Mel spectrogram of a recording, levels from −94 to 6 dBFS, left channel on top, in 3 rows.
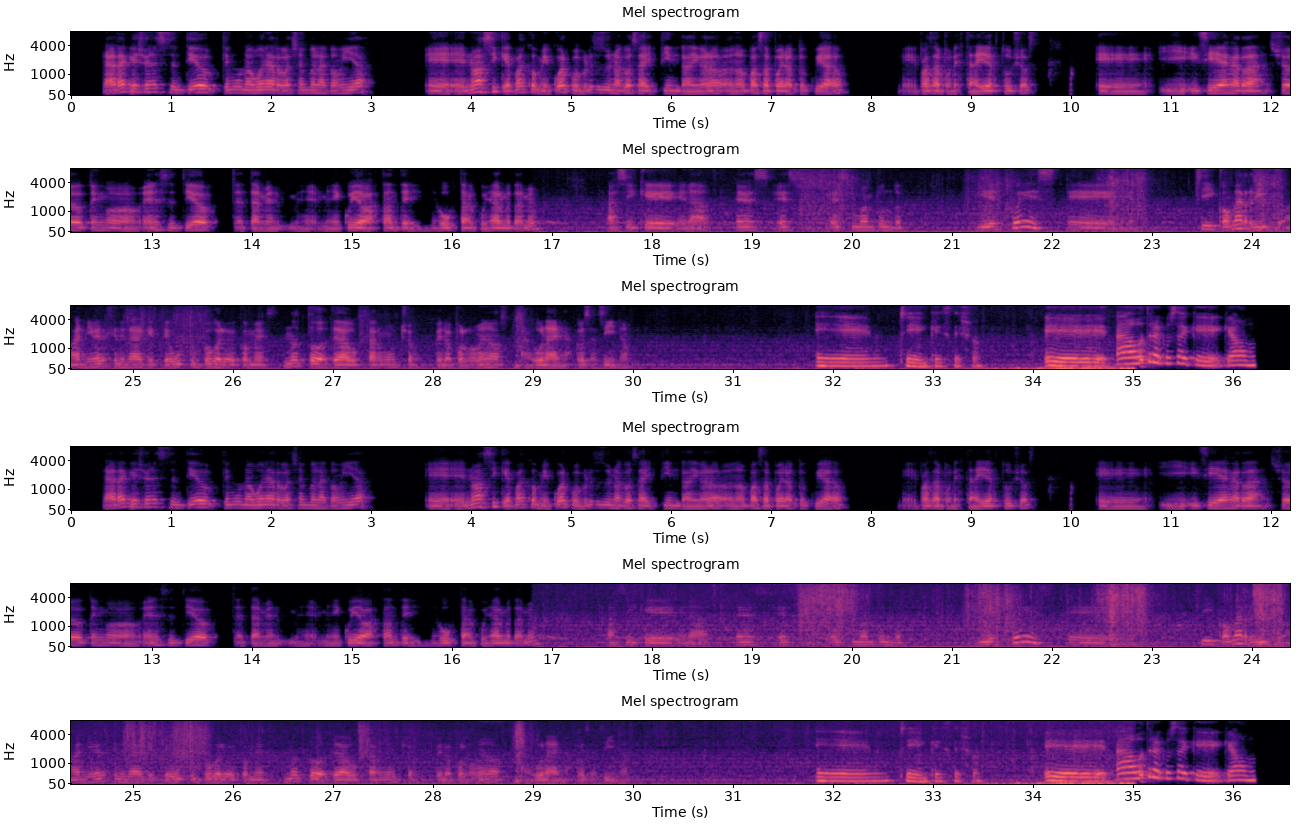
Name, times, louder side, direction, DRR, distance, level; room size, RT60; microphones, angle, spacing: voice 1, 0.3-3.0 3.5-7.8 8.3-9.6 10.2-16.9 17.5-20.6 21.2-22.9 23.4-30.0, left 3 dB, 60° left, 1.5 m, -36 dB
sound 1, 16.8-35.0, right 1 dB, 75° right, 1.6 m, -41 dB
Tearing, 19.4-20.2 20.7-23.4 23.7-25.8 26.1-26.3 26.8-28.0 28.8-29.0, right 8 dB, 55° right, 1.2 m, -42 dB
voice 2, 31.8-33.5 34.1-36.2, left 1 dB, 15° left, 0.8 m, -28 dB
head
